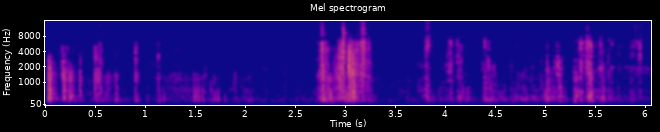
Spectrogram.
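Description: Paper concert tickets being handled and shuffled: a run of soft rustles and clicks, loudest about three seconds in.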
